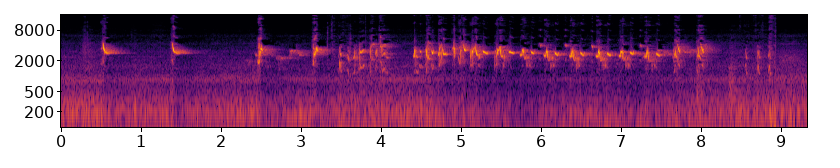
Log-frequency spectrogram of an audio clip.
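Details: White-eared bulbul (Pycnonotus leucotis), song: excited song to prompt silent bulbuls into singing.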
